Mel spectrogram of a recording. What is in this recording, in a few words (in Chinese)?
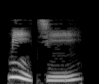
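"密集", Mandarin; chinese-flashcards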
